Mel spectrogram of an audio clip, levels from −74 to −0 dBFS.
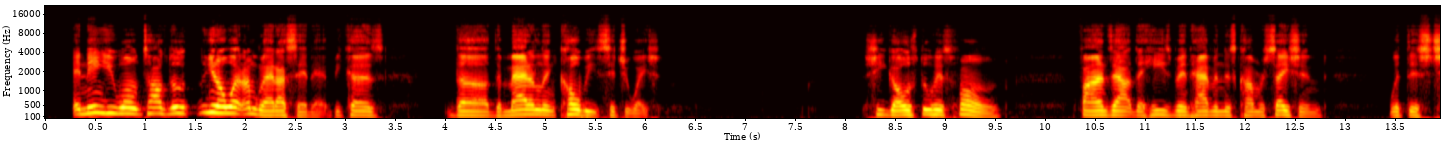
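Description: From 6.05 to 9.85 s, de-emphasis is applied wrongly. A treble cut slopes down, about 13 dB at 10 kHz. The speech turns dull and muffled.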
